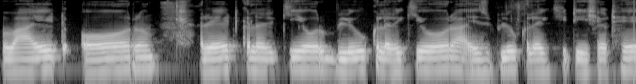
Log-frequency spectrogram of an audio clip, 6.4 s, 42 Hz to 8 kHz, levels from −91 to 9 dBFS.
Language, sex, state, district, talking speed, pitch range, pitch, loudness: Hindi, male, Jharkhand, Jamtara, 150 wpm, 100-110 Hz, 105 Hz, -14 LUFS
